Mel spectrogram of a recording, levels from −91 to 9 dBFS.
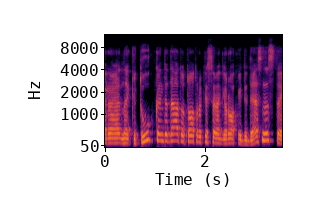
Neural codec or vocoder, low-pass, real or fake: codec, 24 kHz, 3.1 kbps, DualCodec; 10.8 kHz; fake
